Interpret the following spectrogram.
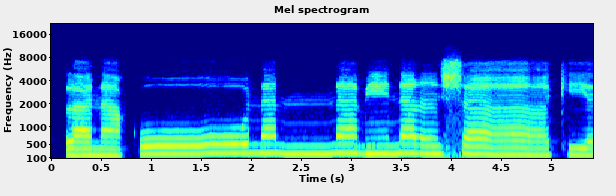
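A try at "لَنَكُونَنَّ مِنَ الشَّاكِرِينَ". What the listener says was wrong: Lanakunanna minas. Jangan mina kan alif lamnya nggak dibaca. Minas. Minas. Kan alif lamnya nggak ada tanda. Yang dibaca itu kalau alif lamnya ada tanda nih.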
